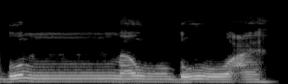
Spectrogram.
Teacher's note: Bum ditahan sedikit, ada idgham di gunnah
